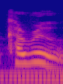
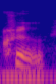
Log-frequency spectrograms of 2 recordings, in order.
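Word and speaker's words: Crewe: difference in the name madame pascal pronounced it as if it were karoo instead of crew but that might be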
